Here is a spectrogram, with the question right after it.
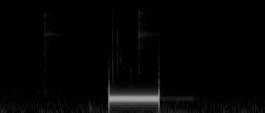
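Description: A WhatsApp call tone sounds from a phone as a single short, steady electronic beep, clear and alone in near silence.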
